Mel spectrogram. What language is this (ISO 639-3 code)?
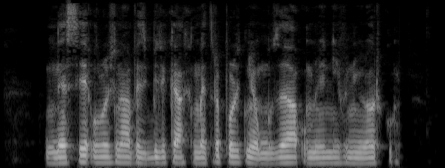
ces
